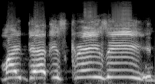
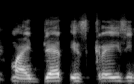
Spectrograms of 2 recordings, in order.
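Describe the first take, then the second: First: High, loud, slow wail; imitated child's screaming. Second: Said in the usual way. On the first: Toddler denouncing dad at the clinic, screaming. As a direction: cry out like an outraged toddler. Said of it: "dia teriaknya tuh saya nggak pernah".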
